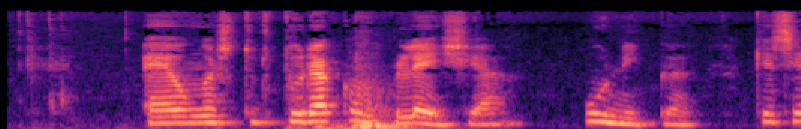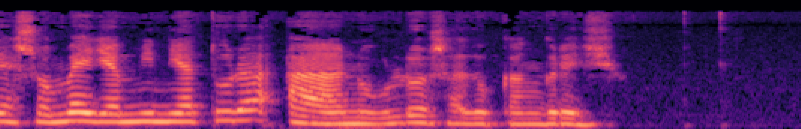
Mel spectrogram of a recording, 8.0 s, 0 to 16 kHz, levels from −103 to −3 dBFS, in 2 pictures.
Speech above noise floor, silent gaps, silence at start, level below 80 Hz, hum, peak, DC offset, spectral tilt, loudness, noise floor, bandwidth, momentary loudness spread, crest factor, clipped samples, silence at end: 33 dB; none; 0.25 s; -46 dBFS; none; -4 dBFS; under 0.1%; -5 dB/octave; -25 LUFS; -58 dBFS; 11.5 kHz; 12 LU; 22 dB; under 0.1%; 0.95 s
